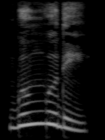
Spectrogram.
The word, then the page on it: ಗುಂಗುದಿ: guŋgudi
